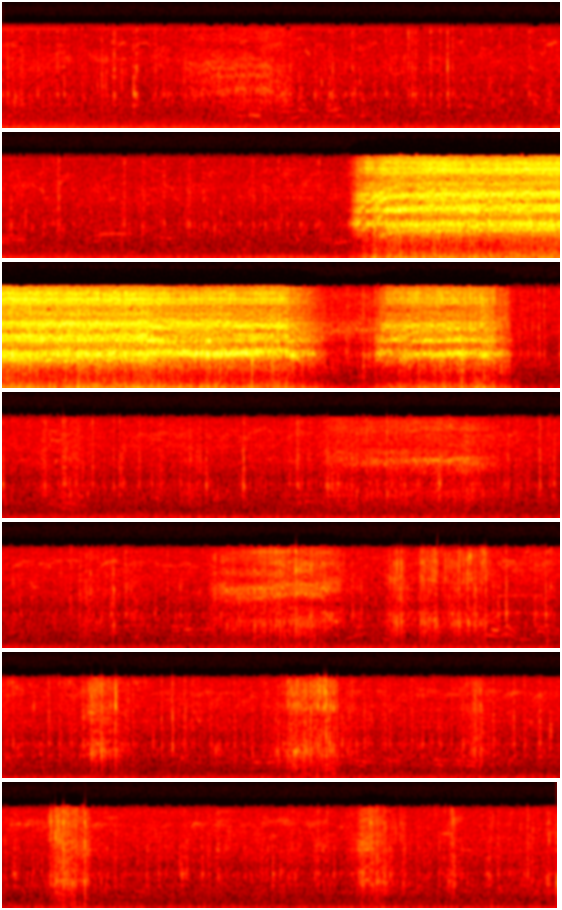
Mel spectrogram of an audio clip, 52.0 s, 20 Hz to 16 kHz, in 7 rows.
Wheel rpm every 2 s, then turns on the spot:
0, 0, 0, 0, 0, 0, 170, 210, 170, 60, 80, 0, 0, 0, 0, 0, 0, 0, 0, 0, 0, 0, 0, 0, 0, 0.
none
